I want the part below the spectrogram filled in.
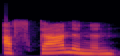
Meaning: plural of Afghanin
- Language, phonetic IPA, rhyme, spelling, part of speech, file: German, [afˈɡaːnɪnən], -aːnɪnən, Afghaninnen, noun, De-Afghaninnen.ogg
